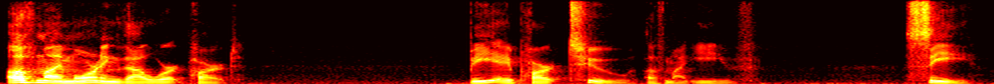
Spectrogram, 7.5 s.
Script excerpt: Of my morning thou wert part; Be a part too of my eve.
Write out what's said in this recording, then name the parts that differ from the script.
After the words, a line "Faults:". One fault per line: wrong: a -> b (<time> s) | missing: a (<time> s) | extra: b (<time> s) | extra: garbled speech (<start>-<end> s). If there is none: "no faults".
Of my morning thou wert part; Be a part too of my eve. See
Faults:
extra: See (6.8 s)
